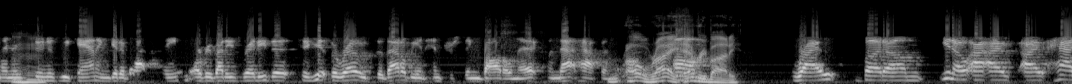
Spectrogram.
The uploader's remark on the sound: called in to chat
